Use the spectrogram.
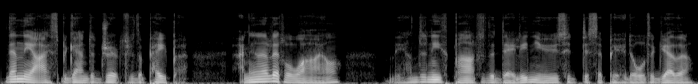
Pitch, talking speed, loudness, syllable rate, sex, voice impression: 95 Hz, 205 wpm, -20 LUFS, 6.4 syllables/s, male, masculine, adult-like, slightly thick, cool, calm, reassuring, slightly elegant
